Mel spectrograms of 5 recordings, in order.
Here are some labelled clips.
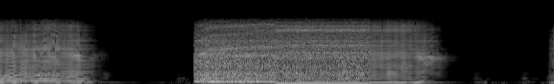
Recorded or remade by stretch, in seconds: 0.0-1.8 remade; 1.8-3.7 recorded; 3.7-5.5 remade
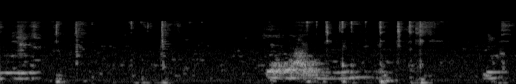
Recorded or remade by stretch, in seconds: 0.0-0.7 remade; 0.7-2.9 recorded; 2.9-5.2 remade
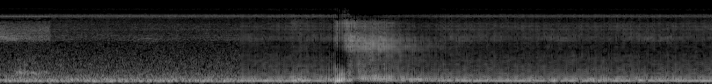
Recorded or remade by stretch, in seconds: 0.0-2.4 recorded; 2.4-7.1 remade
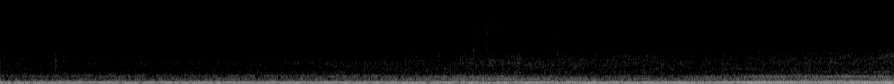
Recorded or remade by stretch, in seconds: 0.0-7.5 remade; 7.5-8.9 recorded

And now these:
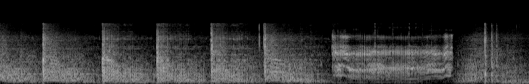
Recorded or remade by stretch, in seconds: 0.0-0.9 recorded; 0.9-2.5 remade; 2.5-3.0 recorded; 3.0-4.2 remade; 4.2-5.3 recorded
